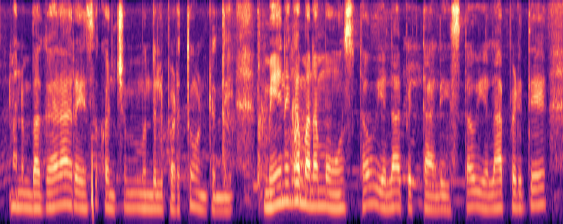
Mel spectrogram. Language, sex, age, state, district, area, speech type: Telugu, male, 18-30, Telangana, Nalgonda, rural, spontaneous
